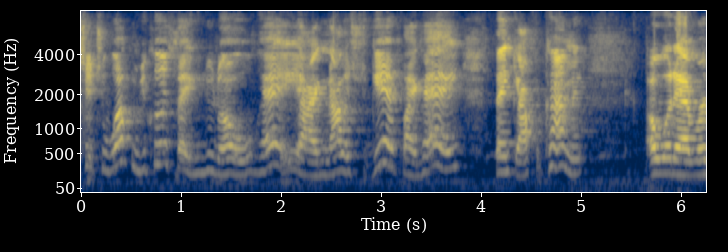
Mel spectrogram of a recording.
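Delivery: scornful, sarcastic retort, acted out. Retelling a cast member's reply about a gift: imitating a sarcastic reply.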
